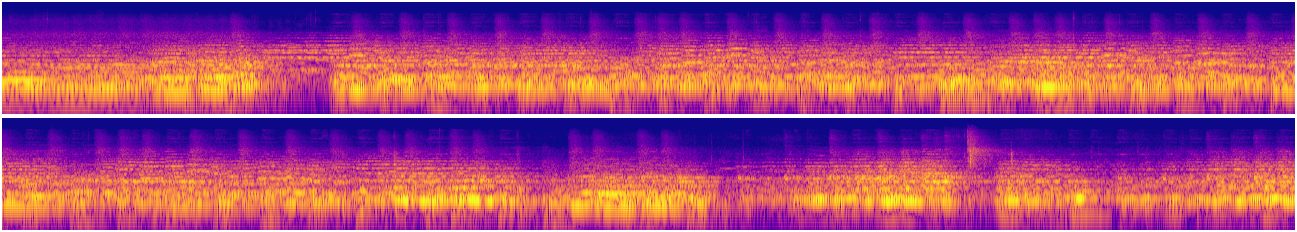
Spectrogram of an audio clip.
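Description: Junior high concert band playing, brass and woodwinds over a steady percussion beat, with one sharp accent near the end.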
